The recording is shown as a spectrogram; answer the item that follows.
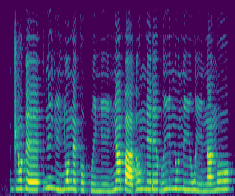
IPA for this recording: d͡ʒɔ̃˦ɗɛ˧ | dĩ˦ɡĩ˨ ɲɔ˦nɛ̃˧ko˨ kʷi˨ɲiː˨ ɲã˦paː˨ɗo˦ ŋe˧ɾe˦˨ɡʷiː˦ nu˦niː˧wiː˨ nã˧ ŋo˦

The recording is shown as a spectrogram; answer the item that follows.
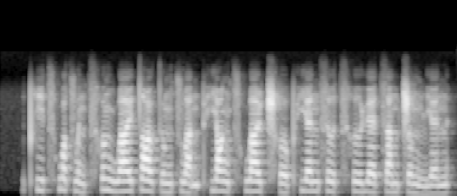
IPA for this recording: pʰi˧˥t͡sʰwɔ˧t͡swə˩n t͡sʰɤ˥˩ŋ wa˥ɪ̯ t̪ɑ˥˩ʊ̯t̪ʊ˧˥ŋt͡swa̰˨˩n pʰjɑ˥˩ŋt͡sʰwa˥ɪ̯ ʈ͡ʂʰɤ˧˥pʰjɛ˥nsɹ̩˥˩t͡sʰɹ̩˥ ɥɛ˥ t͡sa˥n ʈ͡ʂɤ˥˩ŋn̪jɛ˥n

